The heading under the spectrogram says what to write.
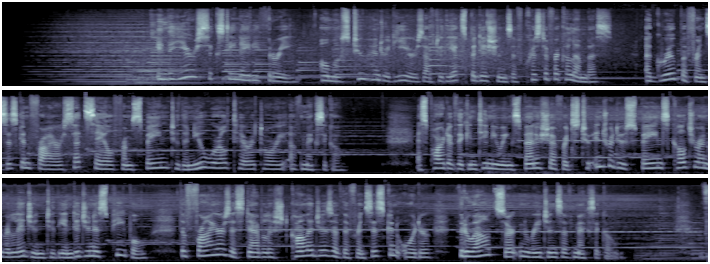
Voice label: english females

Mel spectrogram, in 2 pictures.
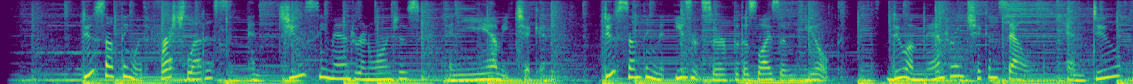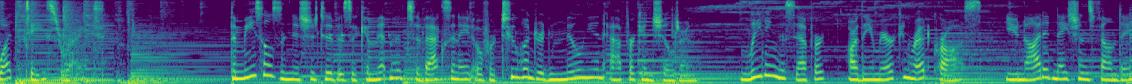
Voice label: English, english females

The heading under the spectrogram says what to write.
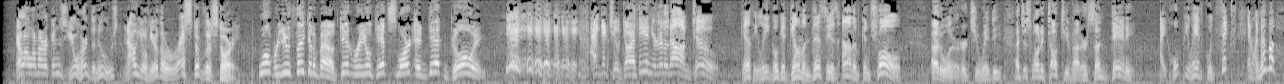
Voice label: English, english males

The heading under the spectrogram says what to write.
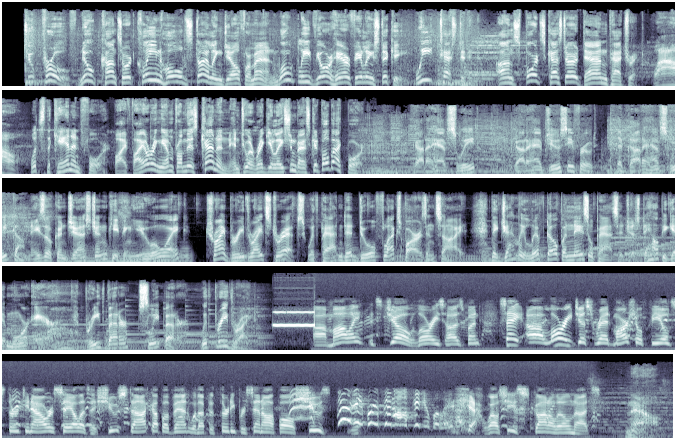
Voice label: English, english males

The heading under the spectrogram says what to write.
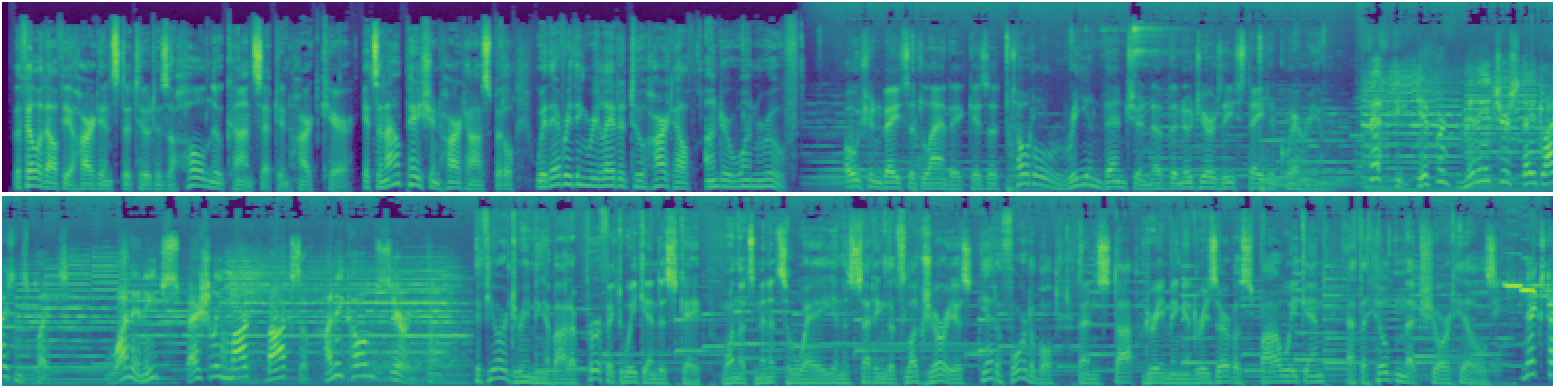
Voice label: English, english males

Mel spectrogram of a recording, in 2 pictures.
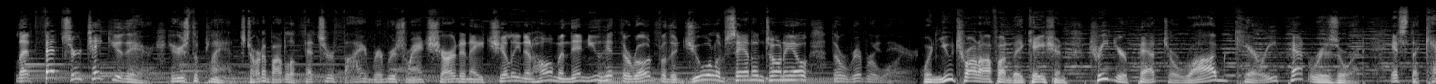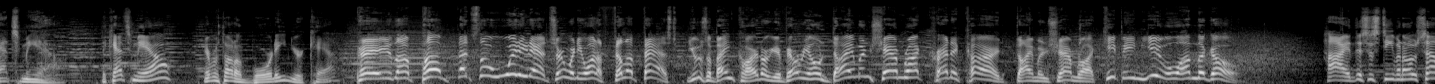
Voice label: English, english males

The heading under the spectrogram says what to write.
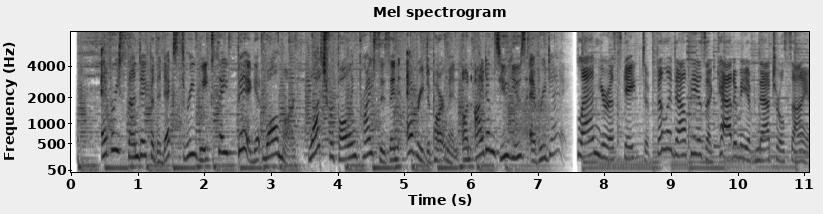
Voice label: english females

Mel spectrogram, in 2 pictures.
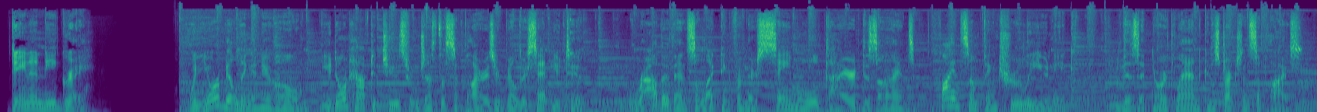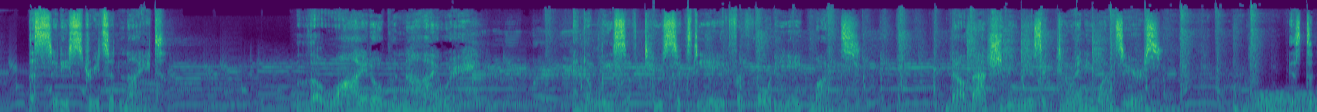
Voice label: english males

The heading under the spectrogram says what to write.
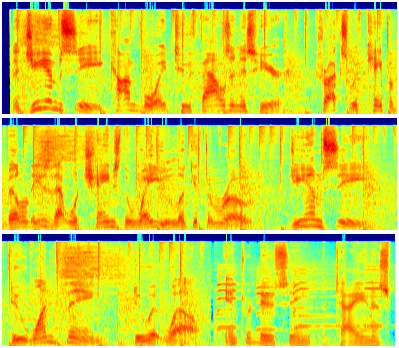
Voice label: english males

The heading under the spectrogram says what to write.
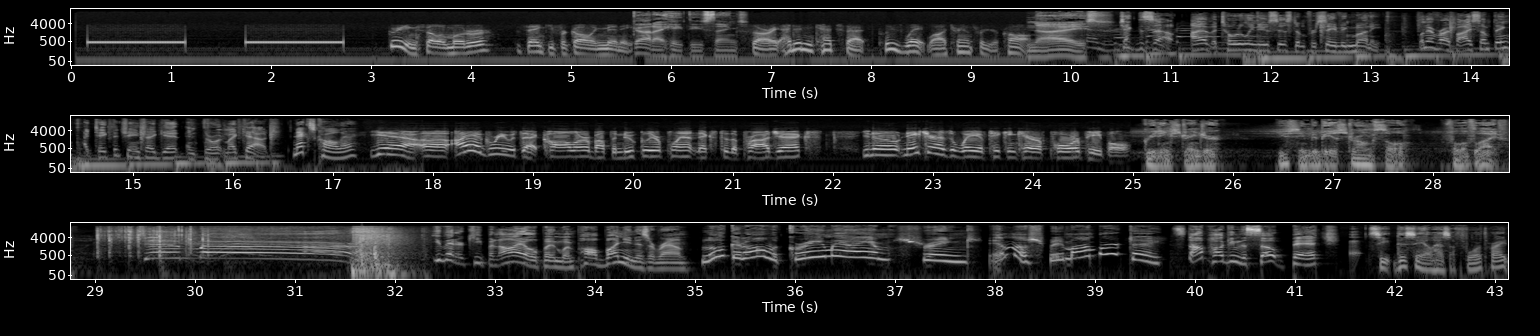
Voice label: english males

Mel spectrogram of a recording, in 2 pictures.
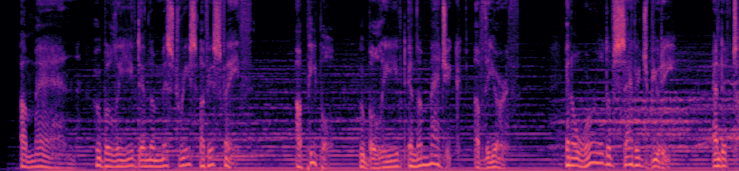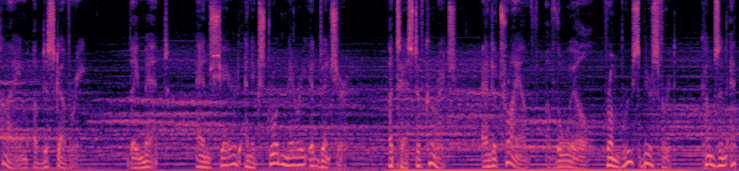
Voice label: English, english males

